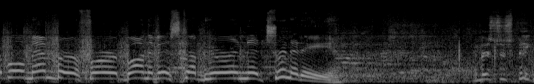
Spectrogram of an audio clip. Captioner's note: applause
